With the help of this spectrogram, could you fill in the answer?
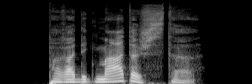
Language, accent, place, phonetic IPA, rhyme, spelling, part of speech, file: German, Germany, Berlin, [paʁadɪˈɡmaːtɪʃstə], -aːtɪʃstə, paradigmatischste, adjective, De-paradigmatischste.ogg
- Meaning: inflection of paradigmatisch: 1. strong/mixed nominative/accusative feminine singular superlative degree 2. strong nominative/accusative plural superlative degree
